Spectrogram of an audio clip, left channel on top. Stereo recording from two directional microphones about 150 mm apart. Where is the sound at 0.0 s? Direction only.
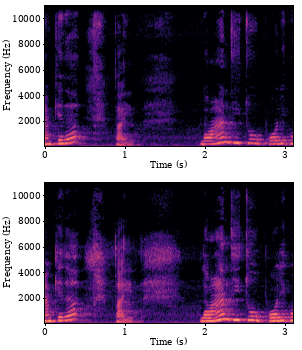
15° left (ahead or behind).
